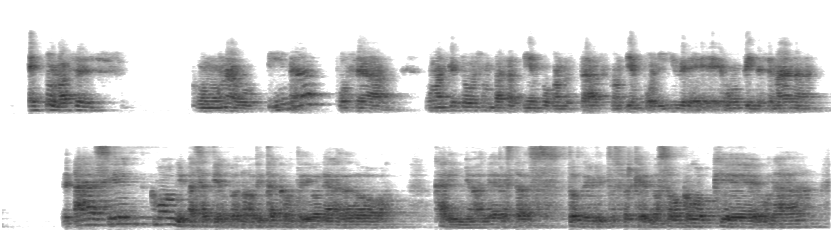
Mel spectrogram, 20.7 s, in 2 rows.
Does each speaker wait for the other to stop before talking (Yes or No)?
Yes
